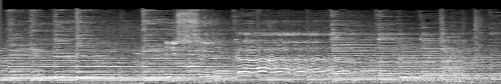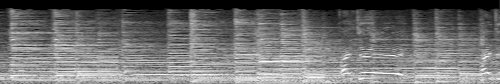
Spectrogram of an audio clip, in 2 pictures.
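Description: Acoustic guitar strummed through a small amplifier, with a sung melody coming in about two seconds in and again near the end.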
